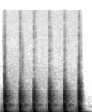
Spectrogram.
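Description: Six evenly spaced knocks on a door in a steady, brisk rhythm, loud and close with no voices.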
